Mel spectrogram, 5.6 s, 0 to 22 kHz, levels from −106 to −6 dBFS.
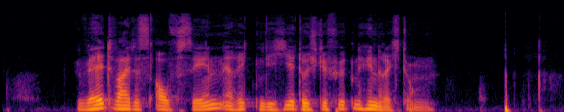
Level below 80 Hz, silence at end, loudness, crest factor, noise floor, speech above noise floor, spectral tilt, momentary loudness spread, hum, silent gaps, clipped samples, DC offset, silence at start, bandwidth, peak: -54 dBFS; 0.25 s; -36 LUFS; 20 dB; -77 dBFS; 42 dB; -8 dB/octave; 14 LU; none; none; under 0.1%; under 0.1%; 0.8 s; 12 kHz; -18 dBFS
